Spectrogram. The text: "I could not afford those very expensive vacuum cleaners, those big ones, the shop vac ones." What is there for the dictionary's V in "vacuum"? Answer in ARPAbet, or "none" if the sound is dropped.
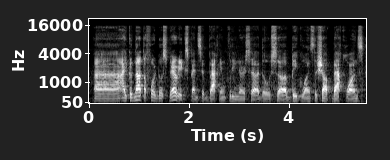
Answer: V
